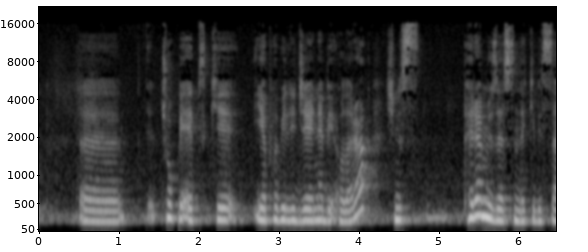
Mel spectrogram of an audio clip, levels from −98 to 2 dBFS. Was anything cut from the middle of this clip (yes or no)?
yes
